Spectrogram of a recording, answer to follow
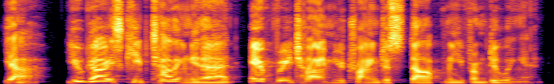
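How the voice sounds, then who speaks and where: A man's voice: sits low, unhurried, voice pushed up. A man voicing a frustrated, idealistic war journalist in an audio story, speaking earnestly and insistently. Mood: earnest, impassioned.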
